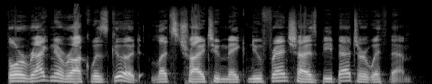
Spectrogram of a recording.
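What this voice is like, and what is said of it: Robot voice. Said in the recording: “With that exact robot voice.”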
